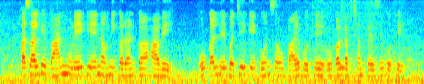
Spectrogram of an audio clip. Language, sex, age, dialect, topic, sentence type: Chhattisgarhi, female, 41-45, Eastern, agriculture, question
